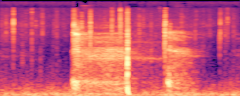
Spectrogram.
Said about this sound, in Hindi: जैसे जैसे आग बढ़ती गई धुआं भी बढ़ता गया और वो खांसने लगी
